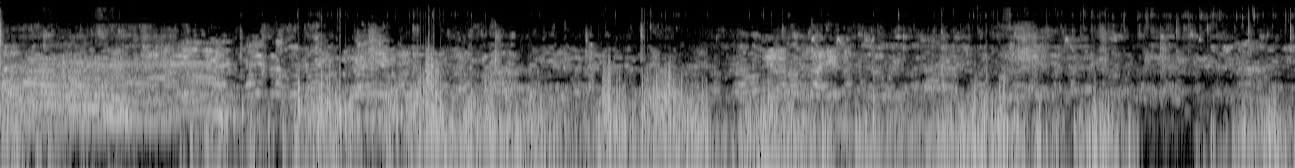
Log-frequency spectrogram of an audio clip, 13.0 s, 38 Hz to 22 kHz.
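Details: Murrah buffaloes at the Ghodegaon buffalo market on Friday, 4 July, give a low, drawn-out lowing call early on, partly masked by busy crowd chatter, a man speaking and loud market bustle throughout.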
